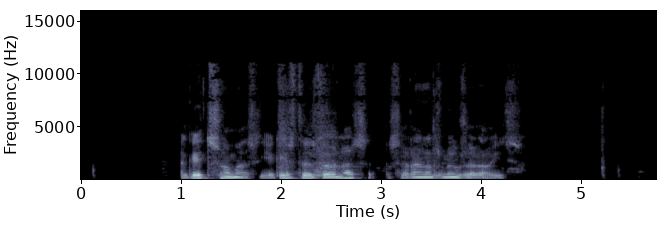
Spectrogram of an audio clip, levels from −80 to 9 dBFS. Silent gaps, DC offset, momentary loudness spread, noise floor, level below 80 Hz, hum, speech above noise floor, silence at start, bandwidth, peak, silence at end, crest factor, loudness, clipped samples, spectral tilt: none; under 0.1%; 16 LU; under -90 dBFS; -72 dBFS; none; over 66 dB; 1 s; 11.5 kHz; -6 dBFS; 1.4 s; 20 dB; -25 LUFS; under 0.1%; -6.5 dB/octave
